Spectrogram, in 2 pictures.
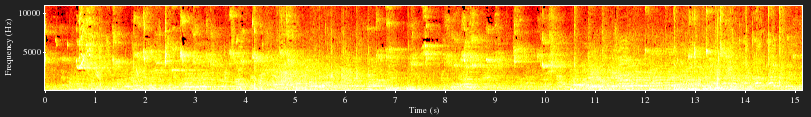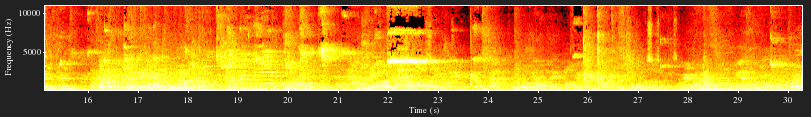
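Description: A basketball bouncing on the hardwood floor of a school gym, with players' and spectators' voices echoing through the large hall.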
